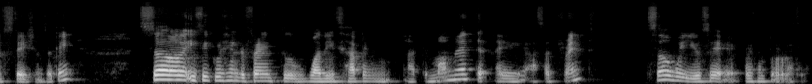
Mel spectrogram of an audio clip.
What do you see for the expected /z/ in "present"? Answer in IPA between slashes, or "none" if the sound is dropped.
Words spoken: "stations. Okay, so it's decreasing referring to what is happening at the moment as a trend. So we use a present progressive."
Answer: /s/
